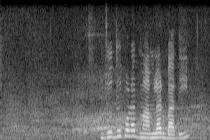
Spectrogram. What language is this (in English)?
Bangla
